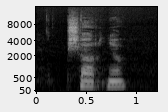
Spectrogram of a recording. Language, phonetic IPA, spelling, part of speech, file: Polish, [ˈpʲɕarʲɲa], psiarnia, noun, LL-Q809 (pol)-psiarnia.wav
